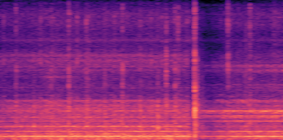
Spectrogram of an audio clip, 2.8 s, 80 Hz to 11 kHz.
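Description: A Canon MP250 inkjet printer starts up again after its P08 error is reset. Its mechanism whirs and hums steadily, with a faint rhythmic ticking and one sharp click near the end.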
